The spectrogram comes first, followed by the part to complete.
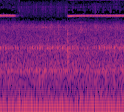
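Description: Drill press running steadily while a quarter-inch drill is fed into an aluminium workpiece: a constant motor hum with a steady mid whine and a faint high whistle that drops out for about a second.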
